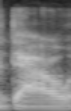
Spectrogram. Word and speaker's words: DAO: people that aren't familiar what what is a dao in the first place i am i even pronouncing it right yeah you're pronouncing it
